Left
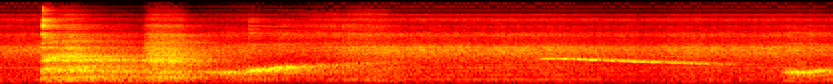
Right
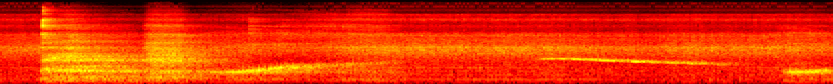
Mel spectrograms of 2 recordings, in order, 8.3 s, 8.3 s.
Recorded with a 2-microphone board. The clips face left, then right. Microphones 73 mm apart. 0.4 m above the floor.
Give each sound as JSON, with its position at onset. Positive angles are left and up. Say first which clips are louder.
{"t": 0.4, "sound": "breathing", "louder": "even", "side_deg": 5, "distance_m": 0.9}
{"t": 1.9, "sound": "snoring", "louder": "right 1 dB", "side_deg": 0, "distance_m": 1.5}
